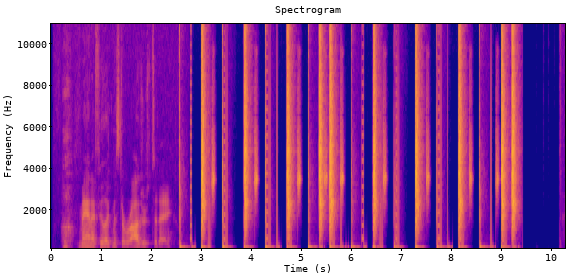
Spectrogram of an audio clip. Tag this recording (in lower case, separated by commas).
speech, drum machine, music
